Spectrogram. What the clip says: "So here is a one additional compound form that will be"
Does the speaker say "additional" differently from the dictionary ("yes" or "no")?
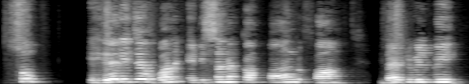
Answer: yes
